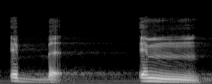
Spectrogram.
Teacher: من الشفتين معا ويخرج منهما الباء والميم والواو غير المدية · Term: الشفتان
